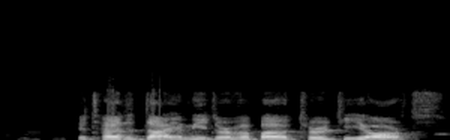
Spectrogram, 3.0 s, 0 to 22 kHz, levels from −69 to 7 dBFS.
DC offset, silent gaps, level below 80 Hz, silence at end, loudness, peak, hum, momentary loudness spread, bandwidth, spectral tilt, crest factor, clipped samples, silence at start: under 0.1%; none; -58 dBFS; 0.3 s; -16 LUFS; 0 dBFS; none; 9 LU; 8 kHz; -6.5 dB/octave; 16 dB; under 0.1%; 0.5 s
